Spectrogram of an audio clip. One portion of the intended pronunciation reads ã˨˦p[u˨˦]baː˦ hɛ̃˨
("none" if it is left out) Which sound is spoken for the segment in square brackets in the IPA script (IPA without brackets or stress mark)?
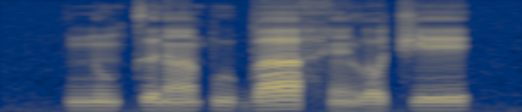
u˧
